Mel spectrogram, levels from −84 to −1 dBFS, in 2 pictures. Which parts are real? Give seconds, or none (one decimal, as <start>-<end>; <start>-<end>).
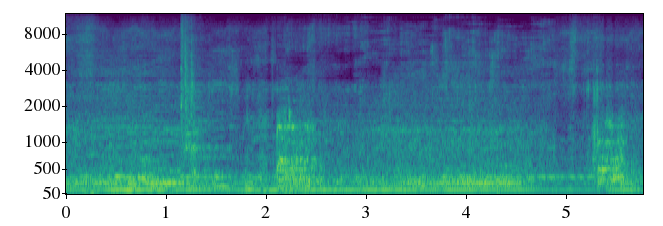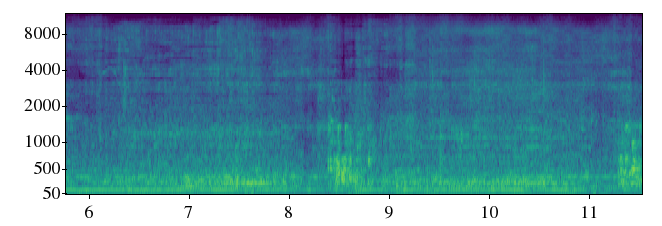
2.2-4.9; 5.9-7.9; 8.4-9.0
